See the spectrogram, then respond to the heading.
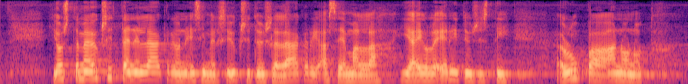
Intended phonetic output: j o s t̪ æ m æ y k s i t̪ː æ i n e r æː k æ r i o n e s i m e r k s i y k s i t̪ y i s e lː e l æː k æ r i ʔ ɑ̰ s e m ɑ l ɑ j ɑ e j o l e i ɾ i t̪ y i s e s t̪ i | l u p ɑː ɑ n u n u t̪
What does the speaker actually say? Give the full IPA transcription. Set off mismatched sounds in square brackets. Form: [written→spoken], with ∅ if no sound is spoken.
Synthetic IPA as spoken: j o s t̪ æ m æ y k s i t̪ː æ i n e [r→l] æː k æ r i o n e s i m e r k s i y k s i t̪ y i s e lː [e→æ] l æː k æ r i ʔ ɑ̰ s e m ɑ [l→lː] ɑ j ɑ e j o l e [i→e] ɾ i t̪ y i s e s t̪ i | l u p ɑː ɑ n [u→o] n u t̪

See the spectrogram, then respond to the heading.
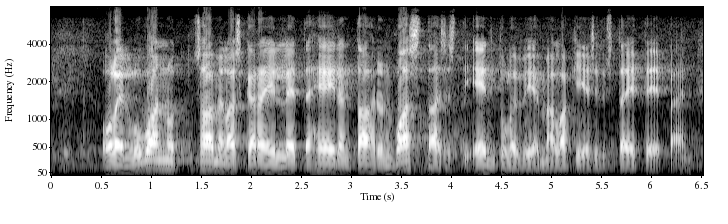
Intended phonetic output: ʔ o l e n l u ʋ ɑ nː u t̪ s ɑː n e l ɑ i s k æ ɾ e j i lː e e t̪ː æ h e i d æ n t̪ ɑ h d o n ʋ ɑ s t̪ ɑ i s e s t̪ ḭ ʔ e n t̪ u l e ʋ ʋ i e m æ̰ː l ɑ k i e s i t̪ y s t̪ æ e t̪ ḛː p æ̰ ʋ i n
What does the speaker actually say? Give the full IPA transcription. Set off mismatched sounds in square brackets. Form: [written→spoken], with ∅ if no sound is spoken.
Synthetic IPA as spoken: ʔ o l e n l u ʋ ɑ nː u t̪ s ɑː [n→m] e l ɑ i s k æ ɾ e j i lː e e t̪ː æ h e i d æ n t̪ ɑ h d o n ʋ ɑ s t̪ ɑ i s e s t̪ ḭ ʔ e n t̪ u l e ʋ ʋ i e m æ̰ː l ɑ k i e s i t̪ y s t̪ æ e t̪ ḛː p æ̰ [ʋ→∅] i n

